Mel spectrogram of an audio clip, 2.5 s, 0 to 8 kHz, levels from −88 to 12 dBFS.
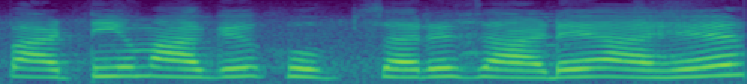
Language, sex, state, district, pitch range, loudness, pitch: Marathi, female, Maharashtra, Mumbai Suburban, 270-295 Hz, -13 LUFS, 280 Hz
